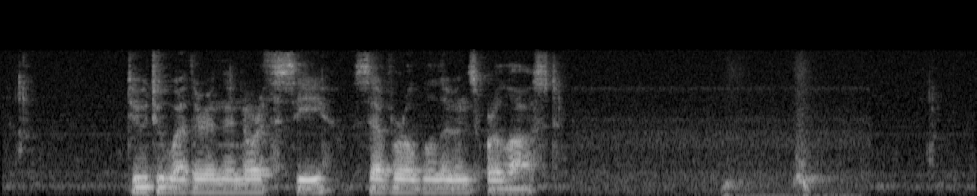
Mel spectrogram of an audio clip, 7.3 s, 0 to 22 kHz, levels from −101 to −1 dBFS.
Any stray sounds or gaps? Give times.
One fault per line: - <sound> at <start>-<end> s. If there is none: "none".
- whoosh at 5.4-6.5 s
